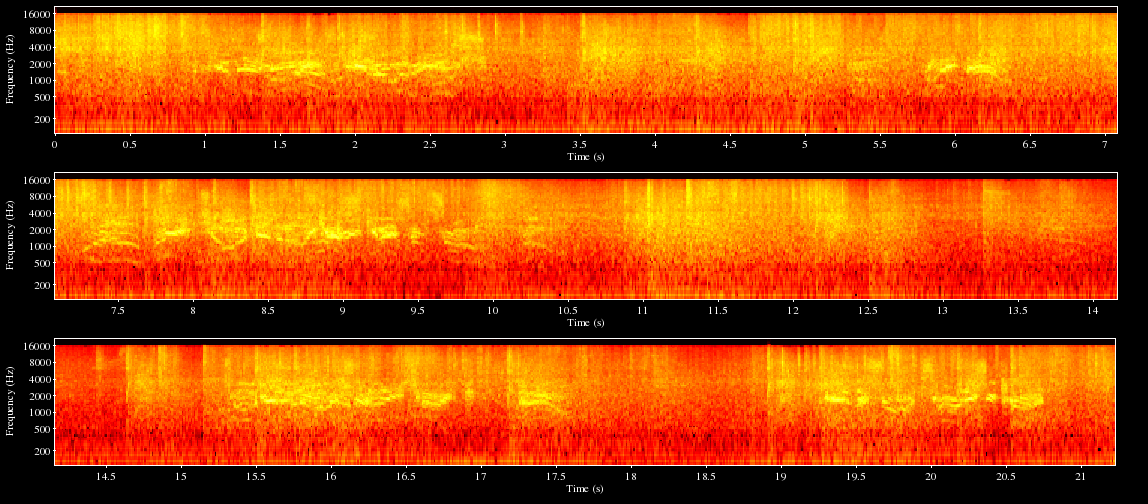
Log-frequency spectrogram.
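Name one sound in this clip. Explosions boom in a battle.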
